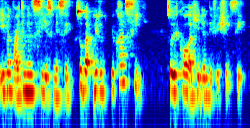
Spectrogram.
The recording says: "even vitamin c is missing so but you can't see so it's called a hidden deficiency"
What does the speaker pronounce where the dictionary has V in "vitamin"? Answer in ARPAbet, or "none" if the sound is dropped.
V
